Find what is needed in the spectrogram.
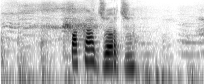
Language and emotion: Russian, neutral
